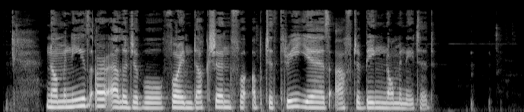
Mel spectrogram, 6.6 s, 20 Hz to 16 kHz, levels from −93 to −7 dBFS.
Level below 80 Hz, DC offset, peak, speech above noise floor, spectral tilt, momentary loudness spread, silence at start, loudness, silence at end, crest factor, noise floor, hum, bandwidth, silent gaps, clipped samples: -64 dBFS; under 0.1%; -8 dBFS; 41 dB; -6 dB/octave; 12 LU; 0.15 s; -24 LUFS; 1.2 s; 16 dB; -64 dBFS; none; 11.5 kHz; none; under 0.1%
